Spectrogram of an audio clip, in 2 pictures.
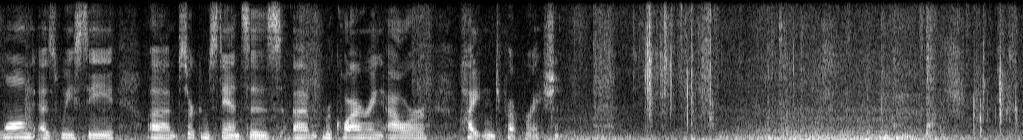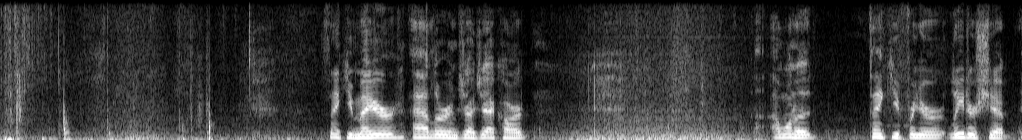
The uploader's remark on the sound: full press conference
